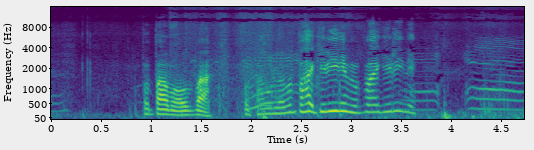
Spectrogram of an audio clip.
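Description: A young child laughs and squeals close by.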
